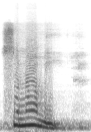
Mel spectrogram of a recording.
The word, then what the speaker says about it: tsunami: Tidal or storm waves are also called tsunami, pronounced tsunami, the Japanese name given to them.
